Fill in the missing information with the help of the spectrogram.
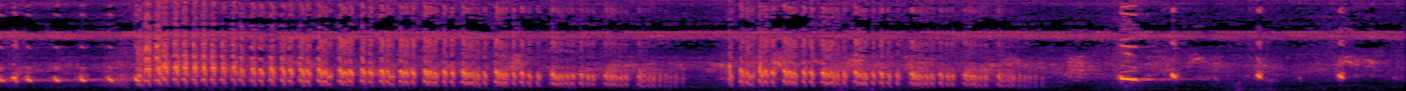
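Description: A bird sings a fast, chattering trill of buzzy, rapidly repeated notes in two long bursts, with a thin steady high whine throughout.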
